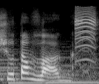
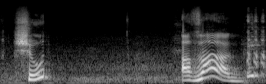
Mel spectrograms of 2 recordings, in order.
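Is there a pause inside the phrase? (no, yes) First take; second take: no; yes. First: The phrase runs together without a pause. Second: There is a pause inside the phrase. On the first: The speaker calls it wrong. "It's so wrong" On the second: The speaker calls it right. "You have to put a pause"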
